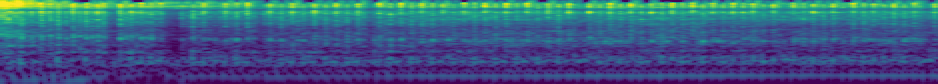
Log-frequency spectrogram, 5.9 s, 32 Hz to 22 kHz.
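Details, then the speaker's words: Ford 960 tractor after a service: deep, even idle thrum with no knocks or misses; it starts easily, holds about 35 psi of oil pressure at idle and is charging, so it runs smoothly. "Seems like it starts pretty easy. Runs pretty good."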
